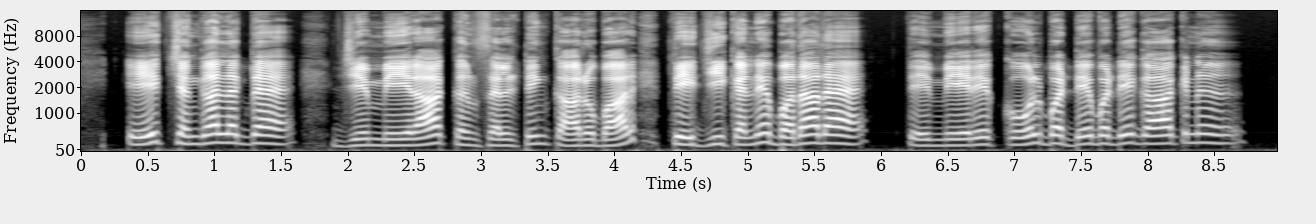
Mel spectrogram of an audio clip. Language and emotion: Dogri, happy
